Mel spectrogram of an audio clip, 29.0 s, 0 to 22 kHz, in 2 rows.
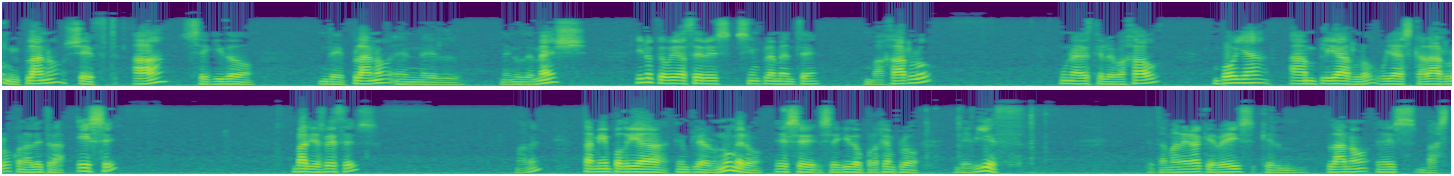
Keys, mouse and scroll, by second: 0.1 shift+a, 15.5 s, 18.1 s, 22.3 s.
